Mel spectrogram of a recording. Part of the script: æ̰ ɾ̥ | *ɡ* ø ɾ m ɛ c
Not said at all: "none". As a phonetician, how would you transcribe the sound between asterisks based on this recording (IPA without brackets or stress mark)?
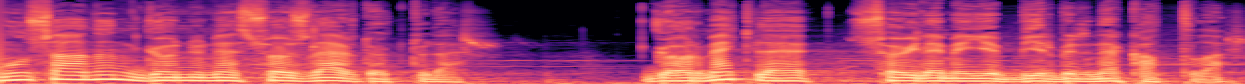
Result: ɟ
